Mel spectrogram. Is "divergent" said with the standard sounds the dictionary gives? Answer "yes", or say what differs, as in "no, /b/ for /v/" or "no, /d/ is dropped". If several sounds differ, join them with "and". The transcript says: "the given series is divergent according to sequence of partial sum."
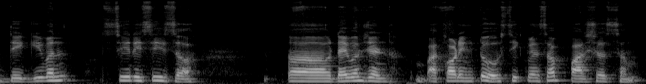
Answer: yes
